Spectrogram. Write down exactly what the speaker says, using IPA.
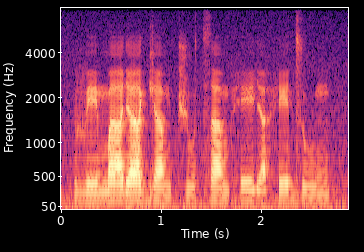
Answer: v e˧ m a˦ ɾʲ a˦ ɡʲ a˨ m t͡ʃ u˨ t͡s a˧ m h e˨ ɾʲ a˨ h e˨˦ d͡z u˦ m

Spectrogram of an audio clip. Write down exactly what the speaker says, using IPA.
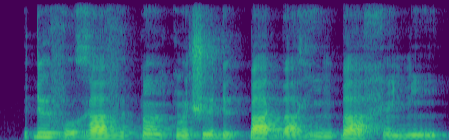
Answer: ɗ ɨ˦ v o˨ ɣ a˦ v ɨ˧ k͡p ã˧ kʷ ɛ̃˧ ʃ ɨ˦ ɗ ɨ˨ k͡p a˦ ɡ͡b a˨ ɣ ĩ˧ ɡ͡b a˦˨ h ɛ̃˨ ɲ ĩ˨

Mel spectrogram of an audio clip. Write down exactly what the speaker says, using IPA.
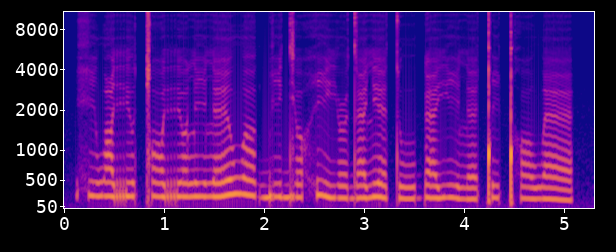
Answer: x i w ɑ rʲ ʊ ǀ ɔ rʲ ɔ l i l ɛ w ʌ ɡ͡b i dʲ ɔ h i j ə˞ d æ lʲ ɛ t u ɠ æ j i l ɛ ǃ i ǃʰ ɔ w æ

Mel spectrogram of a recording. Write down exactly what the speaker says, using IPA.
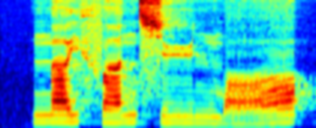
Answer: n̪ ɐ˨˧ j f ɐ˨˧ n s yː˨ n m ɔː˨˥

